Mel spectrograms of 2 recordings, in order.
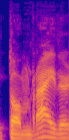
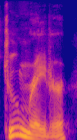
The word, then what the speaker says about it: Tomb Raider: Raider you know to you say tomb Rider it's not it's Tomb Raider or Raiders of the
